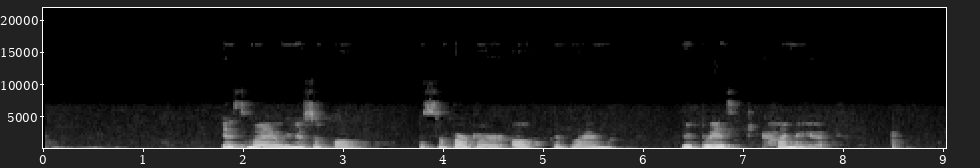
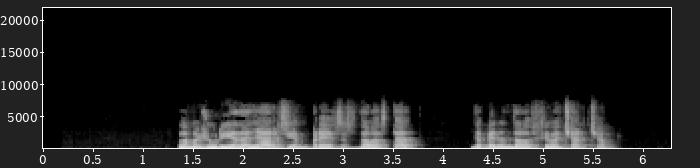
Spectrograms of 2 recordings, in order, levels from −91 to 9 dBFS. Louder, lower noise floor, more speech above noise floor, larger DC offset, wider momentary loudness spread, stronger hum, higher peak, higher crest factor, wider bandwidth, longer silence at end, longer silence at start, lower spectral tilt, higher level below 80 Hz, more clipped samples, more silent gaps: about the same, -16 LUFS vs -16 LUFS; second, -68 dBFS vs -78 dBFS; second, 52 dB vs 63 dB; neither; first, 18 LU vs 12 LU; neither; about the same, -2 dBFS vs -2 dBFS; about the same, 16 dB vs 16 dB; about the same, 7.4 kHz vs 7.4 kHz; about the same, 0.5 s vs 0.6 s; first, 1.8 s vs 1.35 s; about the same, -7.5 dB/octave vs -6.5 dB/octave; second, -60 dBFS vs -54 dBFS; neither; neither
